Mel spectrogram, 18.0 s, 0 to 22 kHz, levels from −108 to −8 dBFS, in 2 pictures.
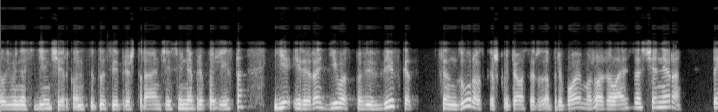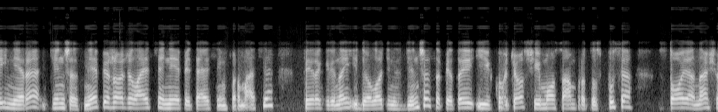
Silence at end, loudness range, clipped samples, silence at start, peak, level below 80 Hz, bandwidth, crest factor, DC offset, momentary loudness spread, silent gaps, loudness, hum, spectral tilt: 0 s; 1 LU; under 0.1%; 0 s; -8 dBFS; -64 dBFS; 5 kHz; 18 dB; under 0.1%; 5 LU; none; -25 LUFS; none; -9 dB/octave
